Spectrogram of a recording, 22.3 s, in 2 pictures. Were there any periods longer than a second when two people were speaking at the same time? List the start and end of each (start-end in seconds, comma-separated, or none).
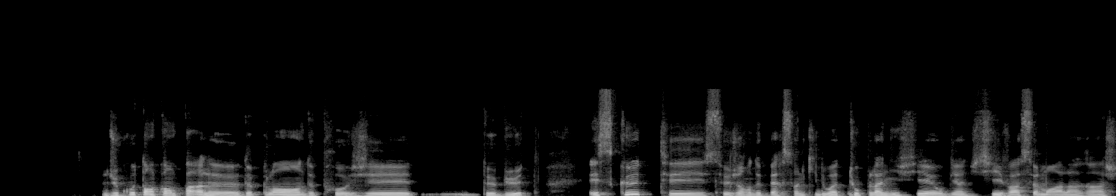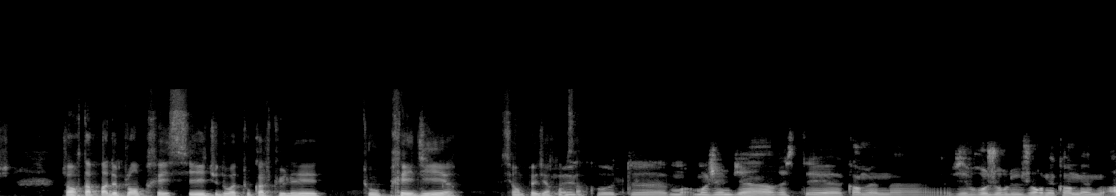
none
